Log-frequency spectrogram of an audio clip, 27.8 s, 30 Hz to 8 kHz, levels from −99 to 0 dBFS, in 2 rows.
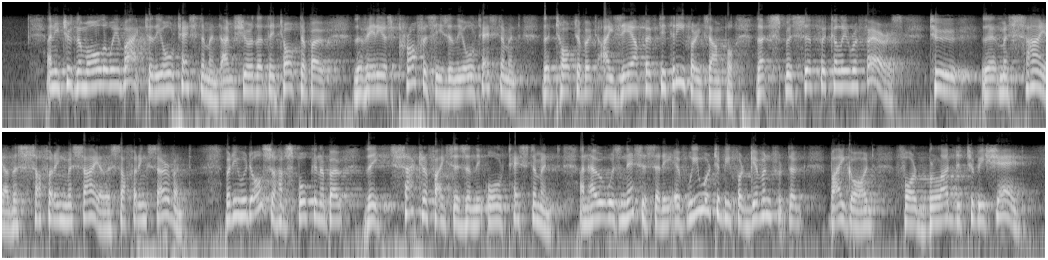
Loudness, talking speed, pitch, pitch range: -19 LUFS, 165 wpm, 160 Hz, 145-185 Hz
